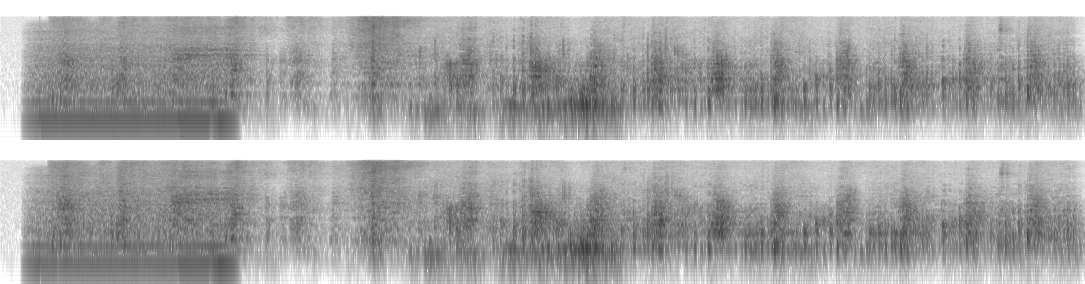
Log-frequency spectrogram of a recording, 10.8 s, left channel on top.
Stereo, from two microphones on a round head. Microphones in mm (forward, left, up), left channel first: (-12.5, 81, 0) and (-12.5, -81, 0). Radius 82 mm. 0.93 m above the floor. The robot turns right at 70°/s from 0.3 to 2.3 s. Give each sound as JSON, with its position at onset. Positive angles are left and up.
{"t": 0.5, "sound": "footsteps", "side_deg": -50, "distance_m": 6.0}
